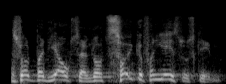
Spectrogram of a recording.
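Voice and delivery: usual speaking voice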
